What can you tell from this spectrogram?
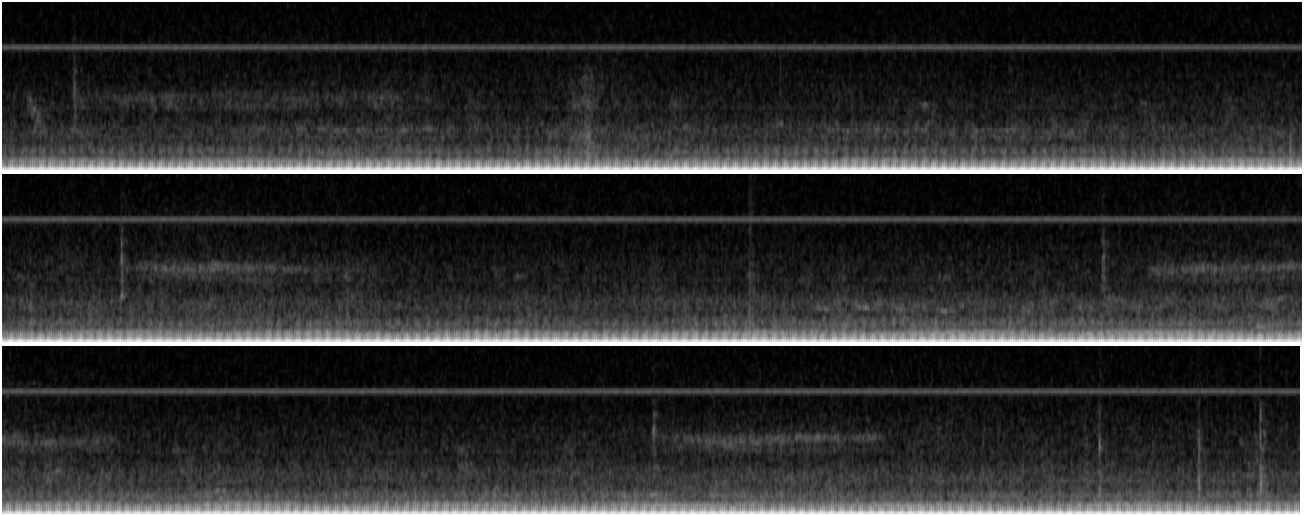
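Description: A steady low buzzing hum that does not change in pitch or loudness.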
